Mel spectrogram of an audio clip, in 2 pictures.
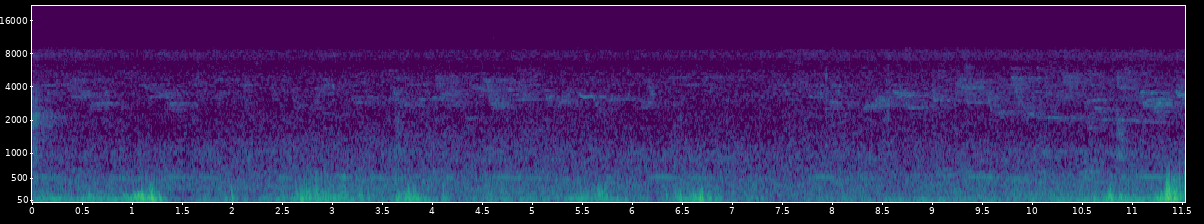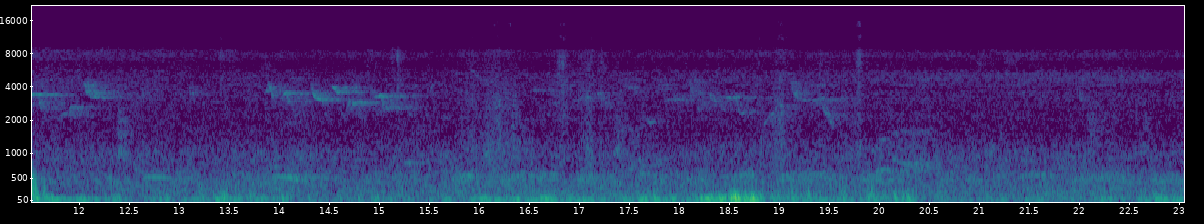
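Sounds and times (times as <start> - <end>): small birds chirping: 7.6 - 20.4
low rumbles on microphone: 15.9 - 20.3.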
